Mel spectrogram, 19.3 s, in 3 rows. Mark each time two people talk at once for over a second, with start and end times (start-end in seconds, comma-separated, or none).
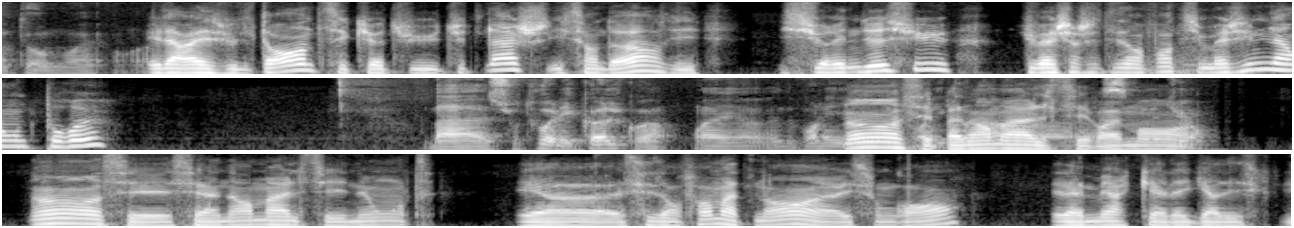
10.7-12.4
